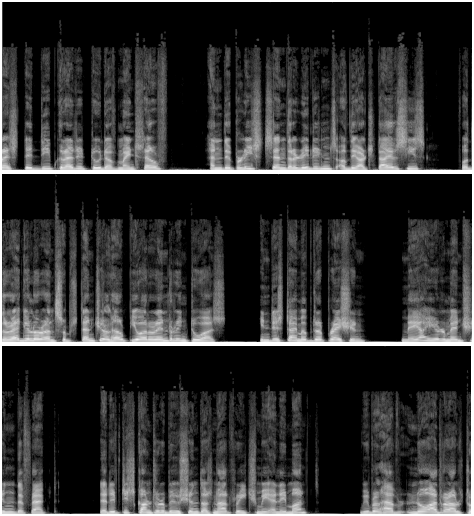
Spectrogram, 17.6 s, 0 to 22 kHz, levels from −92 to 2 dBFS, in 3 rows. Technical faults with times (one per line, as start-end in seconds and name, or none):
none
